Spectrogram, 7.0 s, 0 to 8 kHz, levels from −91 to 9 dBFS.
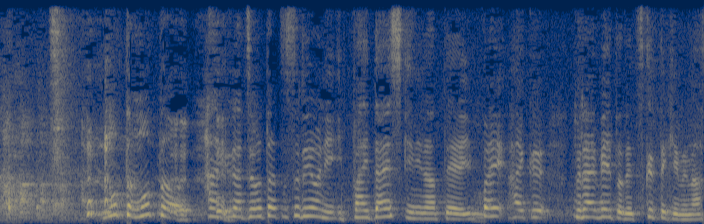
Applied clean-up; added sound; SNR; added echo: none; none; none; none.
